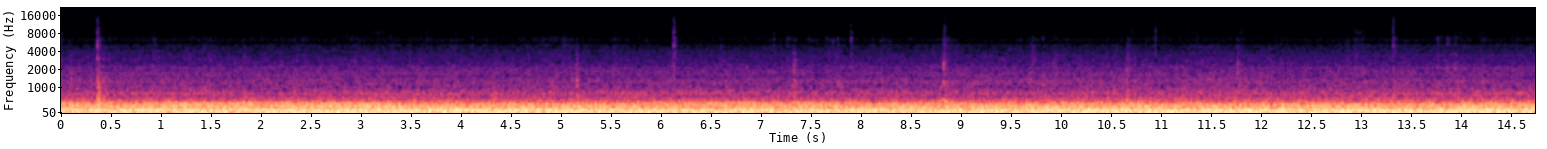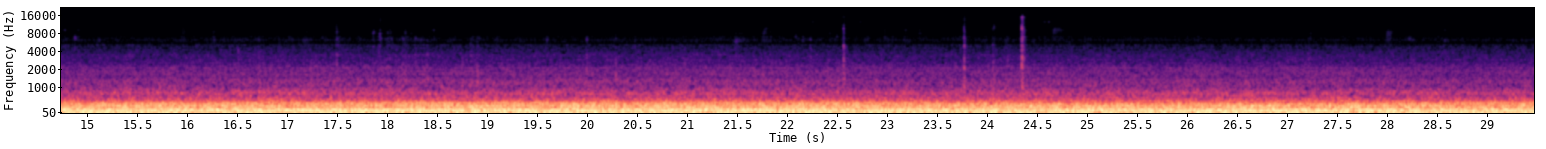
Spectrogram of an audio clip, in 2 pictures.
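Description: Steady low cabin rumble of an Airbus A321-200 on final approach, the noise of airflow and engines heard from a seat by the wing, with a faint steady hum running through it.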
